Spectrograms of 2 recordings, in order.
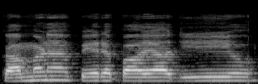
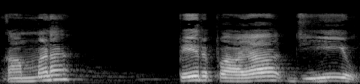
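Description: First: Continuous chant with held ਜੀਉ; scripture recitation. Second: ਕਾਮਣ lifted alone, then a long halt; pause after ਕਾਮਣ. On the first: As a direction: run ਕਾਮਣ straight into the line. Line recited, then broken up. (ਬਿਨਾਂ ਰੁਕੇ ਪਾਠ) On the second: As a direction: break after ਕਾਮਣ, setting ਜੀਉ apart. Demonstrates pause in repeated line. (ਕਾਮਣ ਤੋਂ ਬਾਅਦ ਠਹਿਰਾਅ) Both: Shown as a demonstration.

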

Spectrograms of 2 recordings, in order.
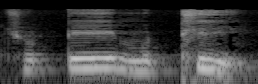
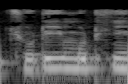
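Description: First: ਛੁੱਟੀ ਮੁੱਠੀ with doubled, pressed ਟ and ਠ; tightened pronunciation. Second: Quick ਛੁੱਟੀ ਮੁੱਠੀ with light single ਟ and ਠ; loose wrong pronunciation. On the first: Teacher modelling the phrase, firm separate ਛੁੱਟੀ ਮੁੱਠੀ. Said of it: "ਥੋੜ੍ਹੇ ਜਿਹੇ ਕੱਸ ਕੇ ਬੋਲਣੇ ਹਨ". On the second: Teacher warning students off it, loose quick ਛੁੱਟੀ ਮੁੱਠੀ. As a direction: slacken the consonants in ਛੁੱਟੀ ਮੁੱਠੀ. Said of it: "ਨਹੀਂ ਕਹਿਣਾ". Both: Shown as a demonstration.

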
